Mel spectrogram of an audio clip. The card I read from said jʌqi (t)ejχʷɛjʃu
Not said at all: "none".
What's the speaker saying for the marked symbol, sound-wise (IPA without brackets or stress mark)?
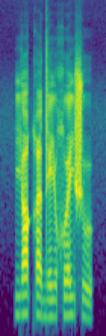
d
